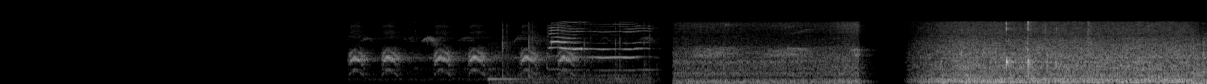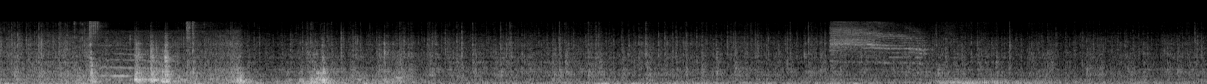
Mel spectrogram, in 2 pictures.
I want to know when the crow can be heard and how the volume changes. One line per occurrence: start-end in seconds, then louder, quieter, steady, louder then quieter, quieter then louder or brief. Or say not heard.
3.5-8.6 steady.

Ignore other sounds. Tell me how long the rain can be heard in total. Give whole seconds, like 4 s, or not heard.
15 s.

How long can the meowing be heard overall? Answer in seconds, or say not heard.
5 s.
